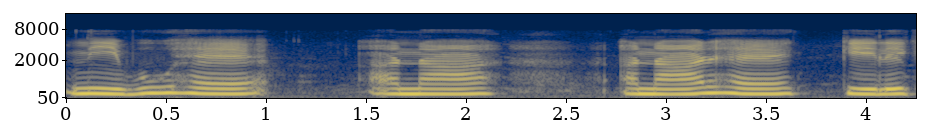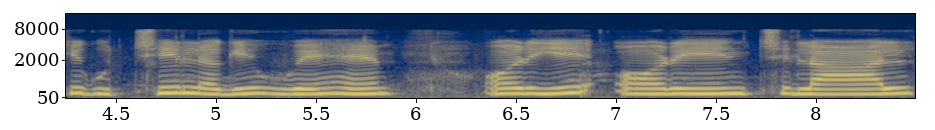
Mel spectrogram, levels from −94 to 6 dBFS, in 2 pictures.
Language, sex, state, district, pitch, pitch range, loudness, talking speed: Hindi, female, Uttar Pradesh, Budaun, 225 Hz, 220-235 Hz, -12 LUFS, 115 wpm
